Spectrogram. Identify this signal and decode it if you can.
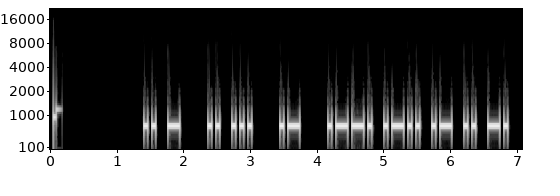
Morse code, heard as a keyed tone, about 21 wpm, 700 Hz. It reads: IT IS A PLAIN
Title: Sentences from Top 1000 Words - Review Part 5 - 20wpm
